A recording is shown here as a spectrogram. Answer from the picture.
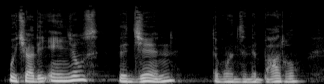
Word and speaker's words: jinn: of sentient beings which are the angels the jinn the ones in the bottle and humans so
